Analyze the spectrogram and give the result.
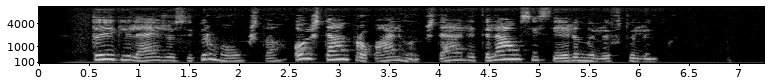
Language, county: Lithuanian, Šiauliai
